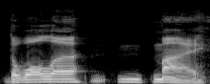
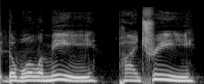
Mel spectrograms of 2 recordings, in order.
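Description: First: Very slow "Wollemi", held back before a final "my"; teasingly drawn out. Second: "Wollemi" ending in "mee"; imitated mispronunciation. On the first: Shown as a demonstration. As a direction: stretch "Wollemi", pausing before the last syllable "my". Teasing pause before agreed pronunciation. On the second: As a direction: mimic co-host saying "Wollemi" with a final "ee". Imitates the feared other pronunciation.

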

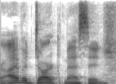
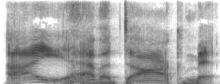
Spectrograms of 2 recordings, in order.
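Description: First: Said in the usual way. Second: Breathy, slow whispered raven voice; raspy raven whisper. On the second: Acted. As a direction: hiss it like a croaking bird.

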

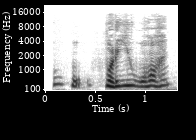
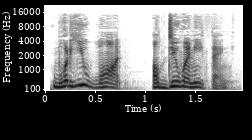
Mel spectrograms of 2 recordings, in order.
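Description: First: Higher, slow frightened stammer; terrified, voice climbing. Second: Desperate pleading. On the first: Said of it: "she stammered". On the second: Gail begging the phantom. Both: A narrator's reading.

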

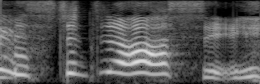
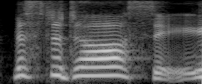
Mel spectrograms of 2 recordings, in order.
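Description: First: Slow, higher, swooning British "Mister Darcy", rising on "Darcy"; British accent. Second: A swooning British "Mister Darcy", dipping on "Darcy"; British accent. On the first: Host redoing her half bad British "Mister Darcy", slow swooning British accent. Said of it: "half bad British accent". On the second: Cohost imitating the host's British slip, swooning British accent. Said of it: "you just went". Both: Retold or imitated.

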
